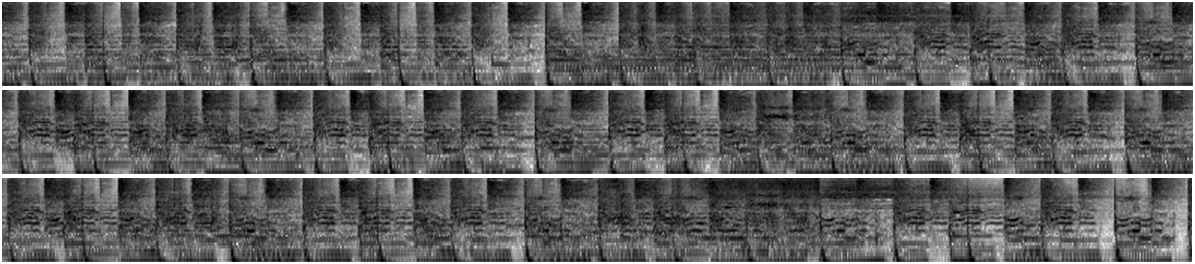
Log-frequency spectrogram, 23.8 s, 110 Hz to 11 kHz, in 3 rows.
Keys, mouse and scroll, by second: 0.0 click, 0.0 g, 0.0 f, 0.3-2.8 ctrl+middle drag, 2.8-5.9 drag, 6.1-23.5 shift+drag, 10.1 g, 11.9 shift+g, 14.6-19.2 shift+middle drag.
